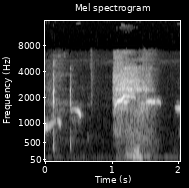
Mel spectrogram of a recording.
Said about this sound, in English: Hard to whistle right now.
